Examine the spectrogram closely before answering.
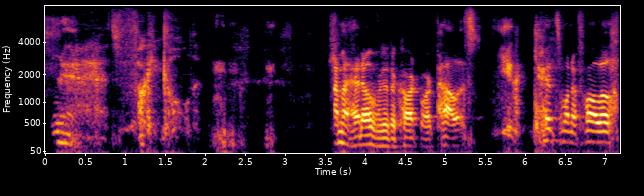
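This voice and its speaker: A man puts on a character voice with a fairly high pitch. He goes fairly slowly, with long, frequent pauses. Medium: actual play. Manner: gruff, casual.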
